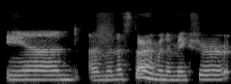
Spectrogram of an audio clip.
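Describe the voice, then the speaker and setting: Her mid-range voice is level, bright and pushed, at a normal speed, as this elementary school teacher informally walks pupils through a screen-share tutorial step by step, calling them "you guys."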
